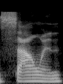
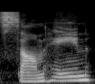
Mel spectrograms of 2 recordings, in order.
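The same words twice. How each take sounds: First: The word is said the Gaelic way. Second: The word is said the common English way. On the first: The speaker calls it right. "It's actually a Gaelic uh, pronunciation" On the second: The speaker calls it wrong. "A lot of people call it Samhain, but that is not how it's pronounced"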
